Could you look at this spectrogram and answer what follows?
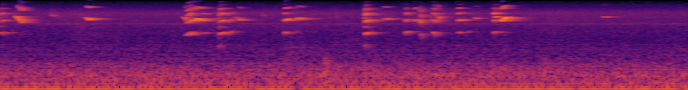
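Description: Dry-erase marker squeaking on a whiteboard as a word is written: short, high squeaks in quick clusters, which die away about five seconds in.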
